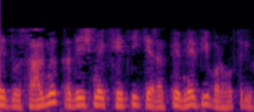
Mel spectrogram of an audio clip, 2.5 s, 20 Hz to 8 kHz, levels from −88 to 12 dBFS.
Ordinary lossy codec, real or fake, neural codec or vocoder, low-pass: AAC, 16 kbps; real; none; 7.2 kHz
